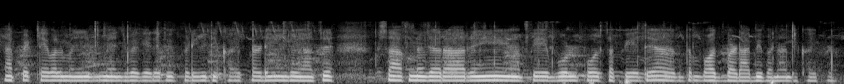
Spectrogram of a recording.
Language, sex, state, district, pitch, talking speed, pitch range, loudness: Hindi, male, Bihar, Bhagalpur, 185 Hz, 220 wpm, 180-185 Hz, -15 LUFS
